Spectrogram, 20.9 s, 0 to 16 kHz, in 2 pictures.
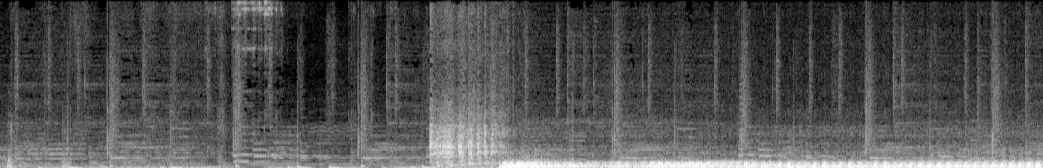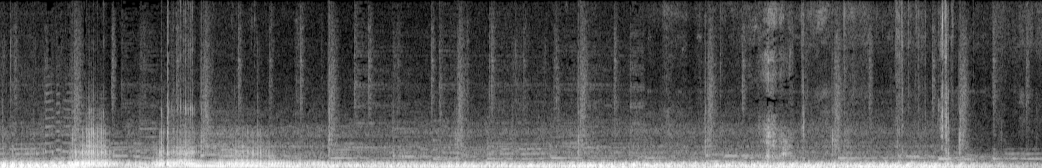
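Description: Cold start of a Ford Mustang GT's V8, heard from behind at the exhaust: a short crank about four seconds in, then it catches and settles into a loud, steady fast idle. About halfway through the pitch briefly dips, rises and falls, then the idle steadies again.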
